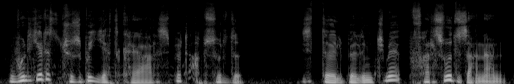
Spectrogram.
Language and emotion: Kashmiri, disgusted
